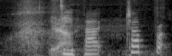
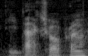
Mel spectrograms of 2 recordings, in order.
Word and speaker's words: Deepak Chopra: it'll change enough people's minds that's so wonderful Deepak choa right is that deep yeah how do you say it Deepak Chopra Chopra thank you I wanted to say shopin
